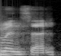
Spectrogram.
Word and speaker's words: Winstead: It's Winstead.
